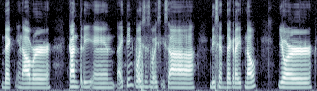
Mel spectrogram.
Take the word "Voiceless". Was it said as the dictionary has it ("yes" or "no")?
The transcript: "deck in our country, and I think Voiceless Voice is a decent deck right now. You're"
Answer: no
